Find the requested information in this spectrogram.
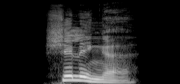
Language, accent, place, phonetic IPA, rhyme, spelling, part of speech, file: German, Germany, Berlin, [ˈʃɪlɪŋə], -ɪlɪŋə, Schillinge, noun, De-Schillinge.ogg
- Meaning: nominative/accusative/genitive plural of Schilling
